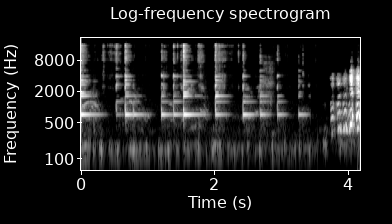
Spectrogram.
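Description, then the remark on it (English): Several goats bleat in quick, overlapping bursts, a busy chorus of wavering cries with a low outdoor hum underneath and no talking; the goats are used to tackle noxious weeds in a county in southwest Colorado. “A county in southwest Colorado is working with an unusual partner to tackle the area's noxious weeds, goats.”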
